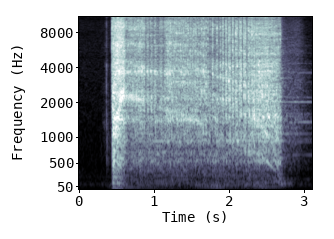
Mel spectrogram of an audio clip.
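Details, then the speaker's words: 1989 7-1/4" circular saw, model 7391 type 4, 10 A, 5300 rpm, over 20 years old: spins up unloaded with a harsh, gritty rasping whir, then coasts down. Bad bearings at the blade end suspected. "and after 20 plus years, decided to go ahead and take a look what's inside causing the noise. Probably bad bearings. Listen to this."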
